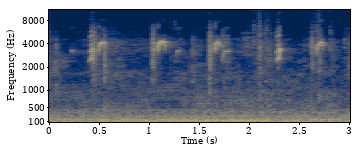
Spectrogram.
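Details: Mixed munias in an aviary, emprit kaji, peking and jawa, sounding a trapping lure: quick bright high chirps, about six in three seconds, some paired, over low steady noise.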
